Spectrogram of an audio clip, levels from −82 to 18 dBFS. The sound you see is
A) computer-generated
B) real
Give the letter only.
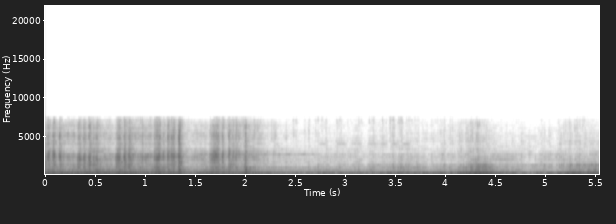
B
